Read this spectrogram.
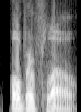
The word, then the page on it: overflow: American English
